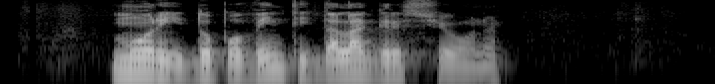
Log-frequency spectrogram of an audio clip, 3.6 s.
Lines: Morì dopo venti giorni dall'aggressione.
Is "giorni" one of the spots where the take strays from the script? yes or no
yes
